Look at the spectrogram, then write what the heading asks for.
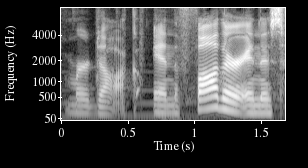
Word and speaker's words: Murdaugh: So the Murdaugh family, their name looks like Murdaugh. It's pronounced Murdaugh.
